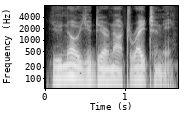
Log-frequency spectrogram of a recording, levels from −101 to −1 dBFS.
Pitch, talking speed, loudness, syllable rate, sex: 90 Hz, 285 wpm, -16 LUFS, 5.8 syllables/s, male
